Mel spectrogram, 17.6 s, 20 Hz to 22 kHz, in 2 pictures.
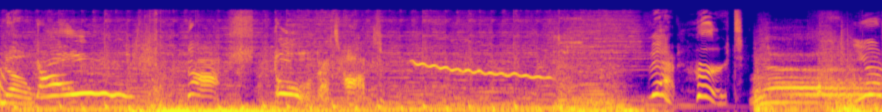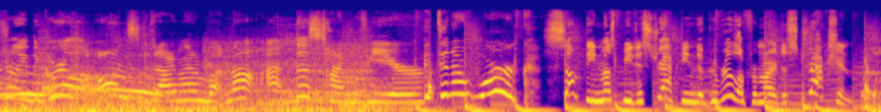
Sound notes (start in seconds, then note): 4.0 slide whistle blows; 7.5 gorilla roaring; 13.7 upbeat music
